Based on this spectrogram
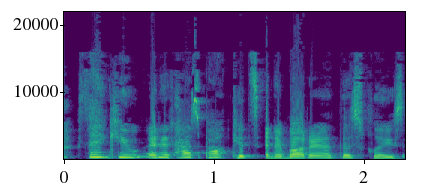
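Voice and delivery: high, loud rush of delight; gushing thanks. Retold or imitated. Woman thanking someone who complimented her dress, excited gushing. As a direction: gush proudly about the dress. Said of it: "like women do".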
